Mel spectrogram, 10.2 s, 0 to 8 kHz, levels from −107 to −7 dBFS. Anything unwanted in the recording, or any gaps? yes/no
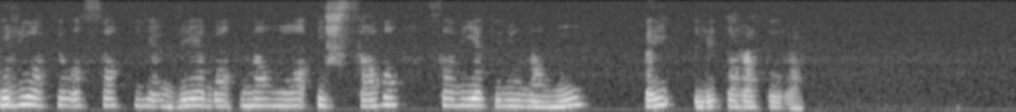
no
